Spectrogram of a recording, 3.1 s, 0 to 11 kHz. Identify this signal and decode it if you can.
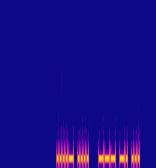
Morse code, heard as a keyed tone, about 40 wpm, 700 Hz. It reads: 4H ONS
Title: Winter Field Day Exchanges Encore 40wpm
